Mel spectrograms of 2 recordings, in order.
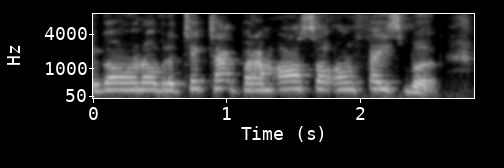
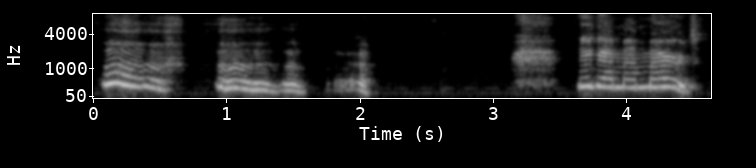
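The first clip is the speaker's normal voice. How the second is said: retold delighted squeal; 7 semitones higher, 7 dB quieter, slower than usual. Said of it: "and I said".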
